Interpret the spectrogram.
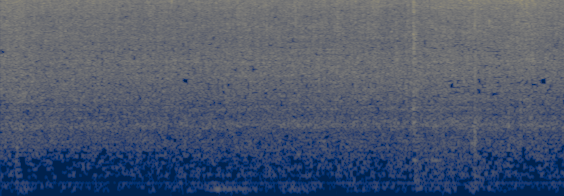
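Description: Chicken pieces, potatoes, tomatoes and dried plums sizzling steadily as they fry in a pan, while a spatula turns them, with a faint click or two.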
